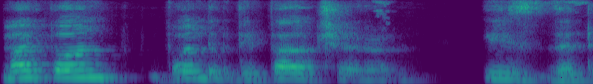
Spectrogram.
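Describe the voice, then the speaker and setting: In an Israeli accent, a man talks at a moderate pace with a dark, mellow tone and ordinary pitch variation. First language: Hebrew. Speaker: professor. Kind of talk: lecture. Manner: formal.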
